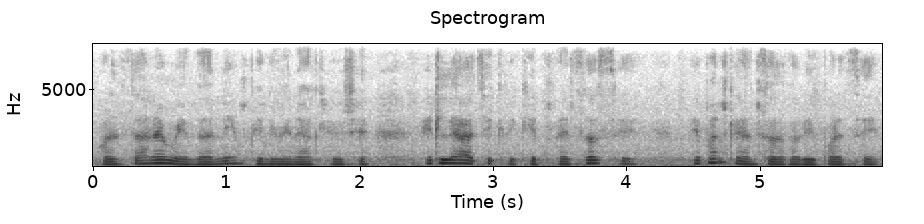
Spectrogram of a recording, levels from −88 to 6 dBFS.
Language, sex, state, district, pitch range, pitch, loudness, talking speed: Gujarati, female, Gujarat, Valsad, 145-185 Hz, 155 Hz, -18 LUFS, 150 wpm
